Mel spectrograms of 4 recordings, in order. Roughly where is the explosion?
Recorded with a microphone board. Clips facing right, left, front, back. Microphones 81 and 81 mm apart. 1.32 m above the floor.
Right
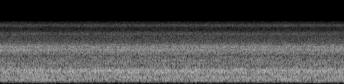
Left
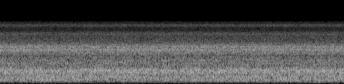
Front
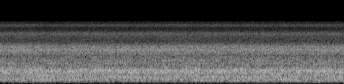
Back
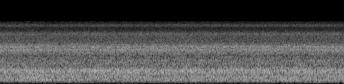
No explosion in this recording.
